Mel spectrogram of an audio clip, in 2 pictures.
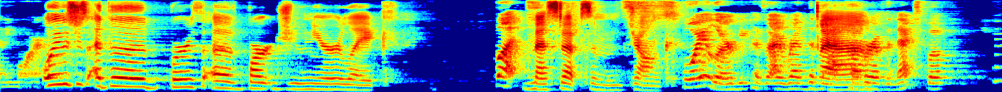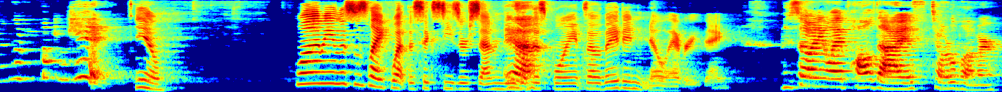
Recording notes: Sit down in a new location (sorry about the odd audio quality).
